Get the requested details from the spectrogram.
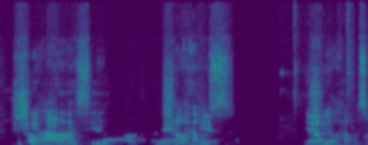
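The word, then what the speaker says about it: Scheelhaase: Uh Nathan, probably pronouncing his name wrong here. Shel House. Okay, there we go. Nathan Shield House Rams uh passing game specialist, offensive assistant, um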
